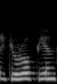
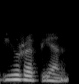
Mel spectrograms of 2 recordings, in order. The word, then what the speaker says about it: European: See, this letter European starts with EU. E is a vowel, but pronunciation is U. U, right? This is like a consonant pronunciation. That's why not an. I met a European.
